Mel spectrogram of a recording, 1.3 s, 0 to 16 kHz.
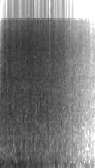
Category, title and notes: Sound effects > Natural elements and explosions
LoFi FireIgnition-03
Lofi non-explosive ignition sound of a match or gas fire. Foley emulation using wavetable synthesis and noise tables.
activate, burn, burning, candle, crackle, fire, flame, ignite, ignition, match, start, stove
